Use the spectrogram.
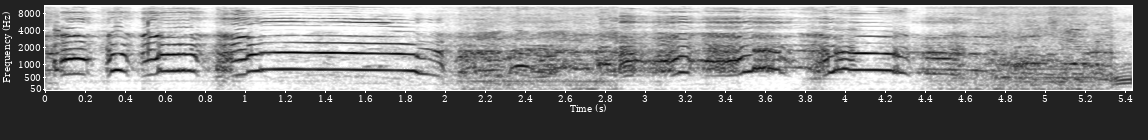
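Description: Several chickens cluck steadily from Pampanga fowl stock while a rooster crows loudly and clearly twice, the birds close by with a busy, overlapping barnyard chorus.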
